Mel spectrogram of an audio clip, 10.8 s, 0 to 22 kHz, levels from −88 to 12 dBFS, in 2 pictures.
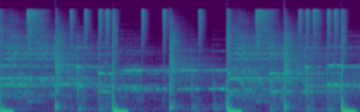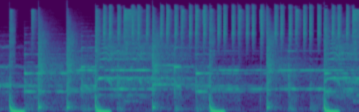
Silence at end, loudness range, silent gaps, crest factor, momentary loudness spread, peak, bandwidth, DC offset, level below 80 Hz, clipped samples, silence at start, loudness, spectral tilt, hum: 0 s; 3 LU; none; 20 dB; 6 LU; -8 dBFS; 19.5 kHz; under 0.1%; -34 dBFS; under 0.1%; 0 s; -28 LUFS; -2 dB/octave; none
